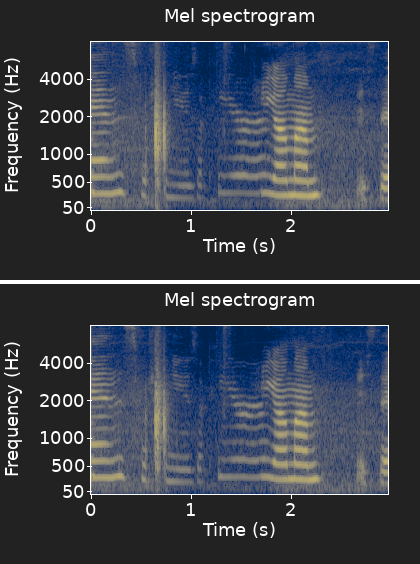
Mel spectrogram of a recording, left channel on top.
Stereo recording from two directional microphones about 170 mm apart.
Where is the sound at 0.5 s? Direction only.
Centre (ahead or behind).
